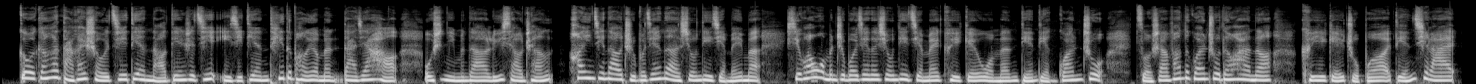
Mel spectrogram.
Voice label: 短视频带货直播间话术, 女

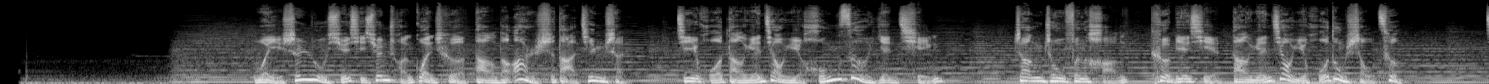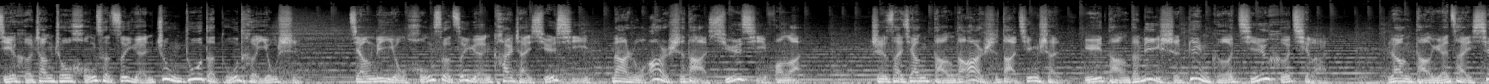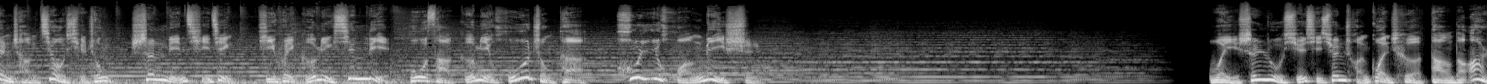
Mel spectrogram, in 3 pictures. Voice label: A男 专题片党建; 中国银行漳州分行

